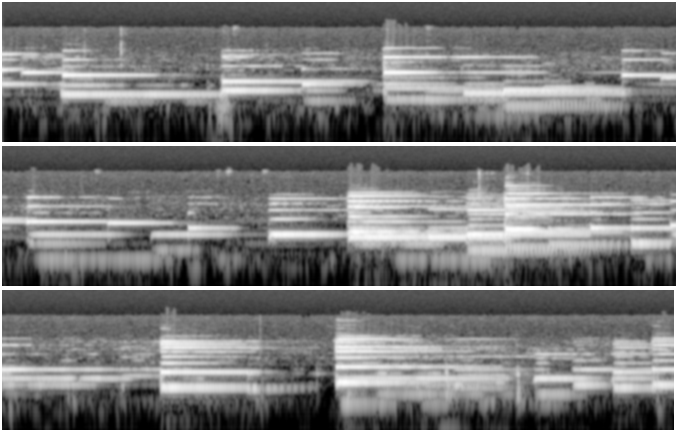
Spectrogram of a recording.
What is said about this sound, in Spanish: Sí, es la cancioncita del piano, ya, para ponernos e, en modo extrañando a Juliantina.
